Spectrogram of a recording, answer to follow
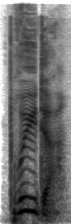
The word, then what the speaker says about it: Brüder: The U becomes an Ü. Brüder. This is another umlaut, and as such it might be a little complicated to pronounce at first. It's helpful if you start off with an E sound and then try to round your lips and slowly move towards that Ü sound.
